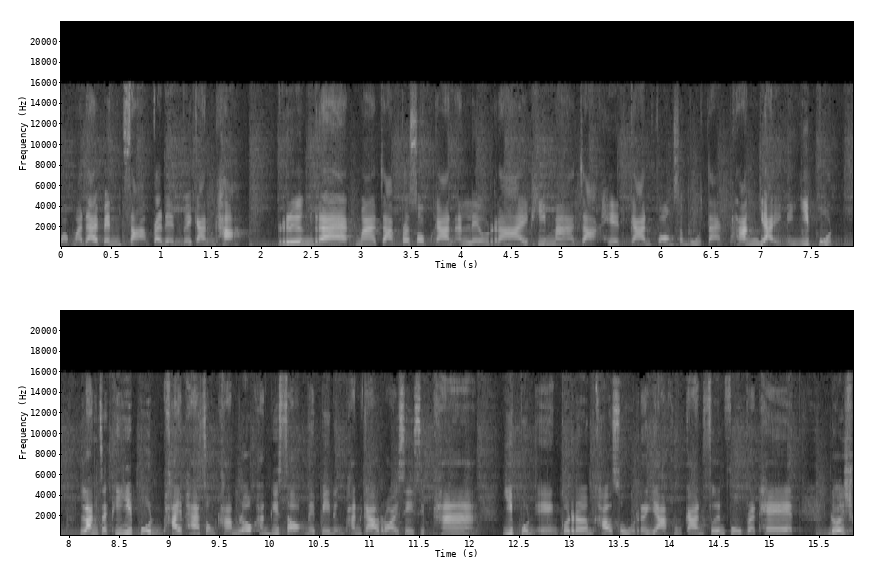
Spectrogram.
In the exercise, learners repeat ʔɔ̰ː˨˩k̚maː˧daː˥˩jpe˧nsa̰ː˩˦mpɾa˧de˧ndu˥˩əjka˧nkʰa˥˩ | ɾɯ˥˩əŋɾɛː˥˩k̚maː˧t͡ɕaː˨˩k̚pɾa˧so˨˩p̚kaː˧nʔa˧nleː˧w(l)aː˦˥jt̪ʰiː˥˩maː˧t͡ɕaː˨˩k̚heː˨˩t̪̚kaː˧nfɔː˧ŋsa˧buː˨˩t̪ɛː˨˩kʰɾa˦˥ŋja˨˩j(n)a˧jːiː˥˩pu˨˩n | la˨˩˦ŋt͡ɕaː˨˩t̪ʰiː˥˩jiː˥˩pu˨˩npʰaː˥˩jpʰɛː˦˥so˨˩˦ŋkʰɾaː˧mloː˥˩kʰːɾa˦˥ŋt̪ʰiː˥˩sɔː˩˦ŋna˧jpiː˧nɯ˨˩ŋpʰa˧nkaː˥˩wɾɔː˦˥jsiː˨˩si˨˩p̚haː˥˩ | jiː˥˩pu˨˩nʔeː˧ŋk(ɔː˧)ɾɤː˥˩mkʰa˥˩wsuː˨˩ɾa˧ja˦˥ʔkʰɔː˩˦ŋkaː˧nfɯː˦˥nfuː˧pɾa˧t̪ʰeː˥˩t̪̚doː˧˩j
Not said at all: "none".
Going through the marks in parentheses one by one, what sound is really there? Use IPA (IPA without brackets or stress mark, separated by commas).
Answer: ɾ, n, ɔː˥˩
